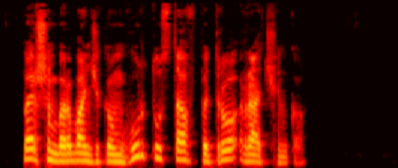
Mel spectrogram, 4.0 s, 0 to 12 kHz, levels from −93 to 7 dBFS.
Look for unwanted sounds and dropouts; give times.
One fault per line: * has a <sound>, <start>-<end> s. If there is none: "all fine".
all fine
